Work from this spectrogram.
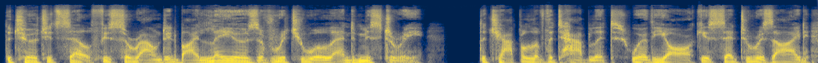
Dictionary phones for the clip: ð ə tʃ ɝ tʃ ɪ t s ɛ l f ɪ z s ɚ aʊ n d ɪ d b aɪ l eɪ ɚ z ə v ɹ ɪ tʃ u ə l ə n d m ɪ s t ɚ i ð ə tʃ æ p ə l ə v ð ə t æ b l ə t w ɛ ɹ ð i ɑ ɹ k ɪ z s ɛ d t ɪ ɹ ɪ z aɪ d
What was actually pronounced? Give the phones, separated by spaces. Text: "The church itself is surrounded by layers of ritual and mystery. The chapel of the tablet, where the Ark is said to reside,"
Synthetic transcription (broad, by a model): ð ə tʃ ɝ tʃ ɪ t s ɛ l f ɪ z s ɚ aʊ n d ɪ d b aɪ l eɪ ɚ z ə v ɹ ɪ tʃ u ə l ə n m ɪ s t ɚ i ð ə tʃ æ p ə l ə v ð ə t æ b l ə t w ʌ ɹ ð i ɑ ɹ k ɪ z s ɛ d t ɪ ɹ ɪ z aɪ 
